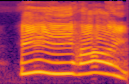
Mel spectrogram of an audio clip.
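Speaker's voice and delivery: very high squeaky voice, second word drawn out. A speaker demonstrates how voices change around strangers, squeaky voice. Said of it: "that squeaky".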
